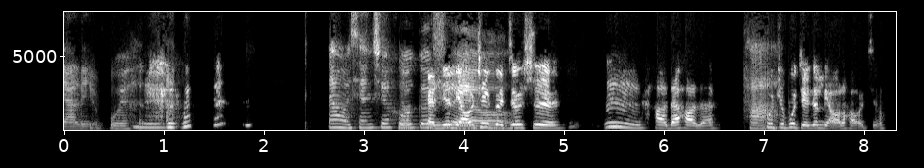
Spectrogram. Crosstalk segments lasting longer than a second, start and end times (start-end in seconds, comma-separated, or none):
3.3-4.6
